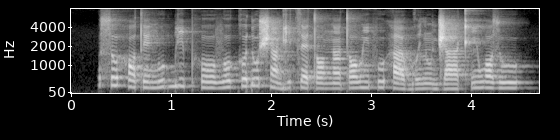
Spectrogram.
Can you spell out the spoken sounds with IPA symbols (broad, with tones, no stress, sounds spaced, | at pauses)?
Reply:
s ʊ˦ h ɔ˨ t e˨ ŋ uː˦ ɡ͡b i˦˨ pʰ oː˨ v o˦ k ʊ˦ ɗ u˦ ʃ ã˨ ɡ i˦ t͡s ɛ˨ t ɔ˨ ŋ ã˨ t ɔ˦ β ĩ˦ f u˦ h aː˨ ɡʷ i˨ l ũ˨ d͡ʒ aː˨ kʼ ĩ˦ w ɔ˦ z u˦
